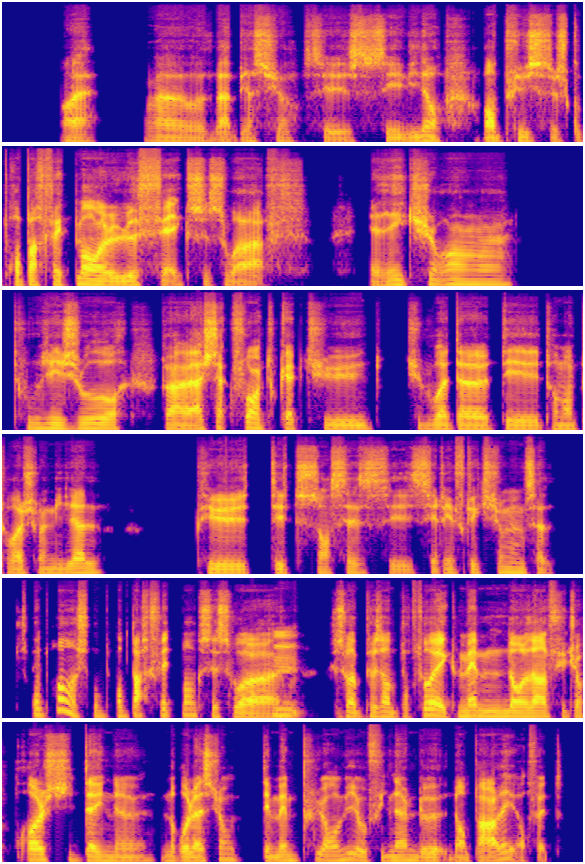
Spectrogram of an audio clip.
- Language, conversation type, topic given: French, advice, Comment gérez-vous la pression familiale pour avoir des enfants ?
- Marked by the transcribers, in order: blowing; tapping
